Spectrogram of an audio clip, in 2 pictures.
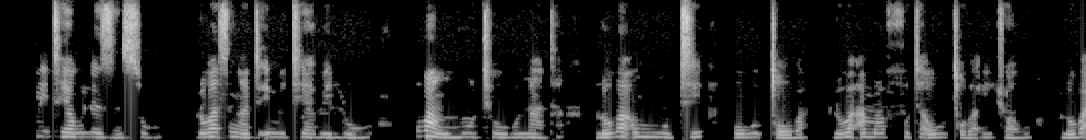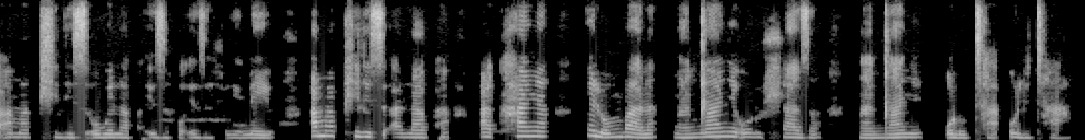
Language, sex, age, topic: North Ndebele, female, 36-49, health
